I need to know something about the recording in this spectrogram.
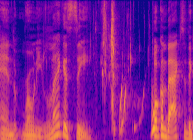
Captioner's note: water dropping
